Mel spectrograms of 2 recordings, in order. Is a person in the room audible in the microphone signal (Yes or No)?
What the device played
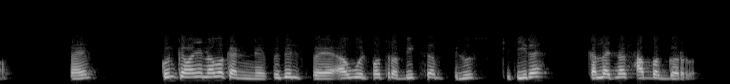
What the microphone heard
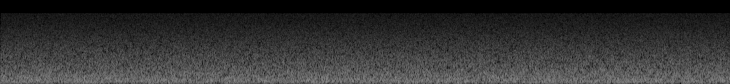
No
